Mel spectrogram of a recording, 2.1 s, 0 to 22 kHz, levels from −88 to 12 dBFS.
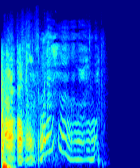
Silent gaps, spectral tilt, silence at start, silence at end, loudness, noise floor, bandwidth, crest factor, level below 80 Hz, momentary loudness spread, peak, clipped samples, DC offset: none; -4.5 dB/octave; 0 s; 0.7 s; -23 LUFS; -41 dBFS; 10.5 kHz; 18 dB; -22 dBFS; 21 LU; -2 dBFS; under 0.1%; under 0.1%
